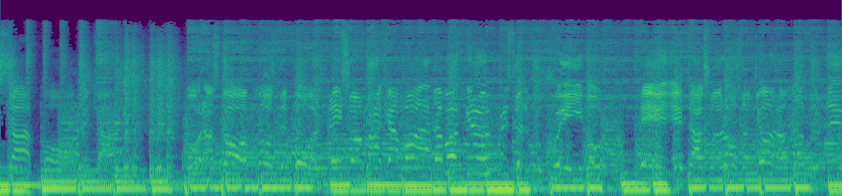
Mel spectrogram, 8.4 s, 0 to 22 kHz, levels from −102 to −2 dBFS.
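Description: At 4.31 to 4.44 s there is a skip ahead. A stretch of audio was discarded while later audio was already queued, so playback leaps forward over roughly 0.7 s of material. The two sides are spliced almost directly, with no audible gap.

A jitter buffer speed-up follows at 4.88 to 5.24 s. The buffer was holding more audio than its target, so the receiver repeatedly trimmed short pitch-period pieces, removing about 50 ms. The sound runs 13% fast at unchanged pitch and feels rushed. A gentler 5% speed-up runs from 6.82 s to the end, shedding roughly 70 ms.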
